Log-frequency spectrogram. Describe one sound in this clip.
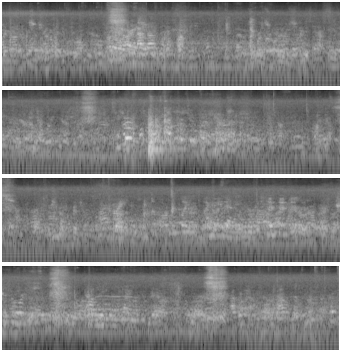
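An elderly man talks calmly up close.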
